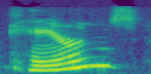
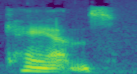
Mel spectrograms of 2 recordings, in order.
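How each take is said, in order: First: The name is pronounced the way it is spelled. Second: The name is pronounced the way Australians say it. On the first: "actually looks like Cairns" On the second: "Australians pronounce it Cairns"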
